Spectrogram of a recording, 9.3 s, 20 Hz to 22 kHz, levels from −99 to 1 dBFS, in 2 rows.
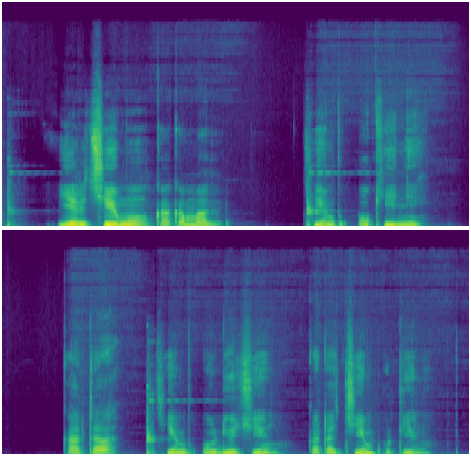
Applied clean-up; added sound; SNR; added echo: neural mask model RNNoise.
